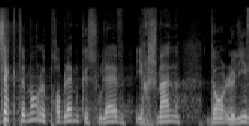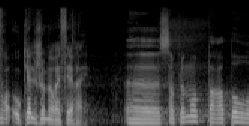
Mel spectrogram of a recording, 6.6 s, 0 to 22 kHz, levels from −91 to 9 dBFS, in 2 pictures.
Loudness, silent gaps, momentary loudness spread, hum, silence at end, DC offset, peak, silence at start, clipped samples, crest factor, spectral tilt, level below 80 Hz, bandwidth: -32 LUFS; none; 7 LU; none; 0 s; under 0.1%; -10 dBFS; 0 s; under 0.1%; 20 dB; -6 dB/octave; -58 dBFS; 17 kHz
